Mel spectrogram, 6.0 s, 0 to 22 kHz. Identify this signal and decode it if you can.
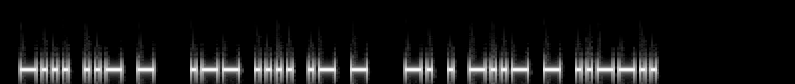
Morse code, heard as a keyed tone, about 32 wpm, 700 Hz. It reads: BUT WHAT NEXT?
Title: Sentences from Top 1000 Words - Review Part 1 - 30wpm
